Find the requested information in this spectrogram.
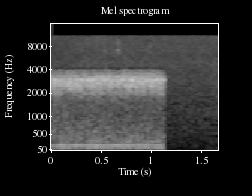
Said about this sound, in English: That hissing noise?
